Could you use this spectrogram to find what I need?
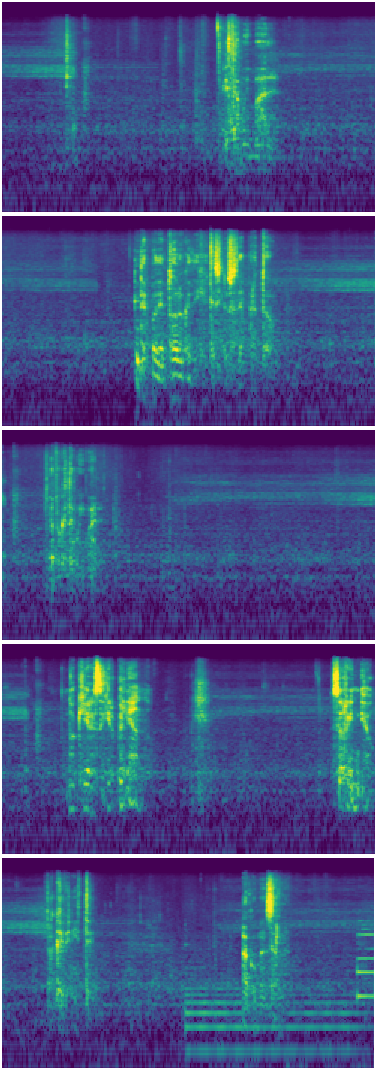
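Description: A young woman speaks quietly, close by.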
